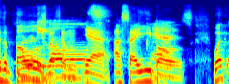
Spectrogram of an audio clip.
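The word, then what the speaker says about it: açaí: uh and i only recently learned how to pronounce this word because i work with some brazilian brazilians now acai which is a berry that grows in in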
